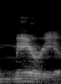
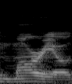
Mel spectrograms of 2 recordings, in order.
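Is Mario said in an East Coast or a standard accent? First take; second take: East Coast; standard. First: Mario is said in an East Coast accent. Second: Mario is said in a standard accent. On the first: The speaker calls it wrong. "people in the East Coast that say Mario" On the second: The speaker calls it right. "the commercials say Mario"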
